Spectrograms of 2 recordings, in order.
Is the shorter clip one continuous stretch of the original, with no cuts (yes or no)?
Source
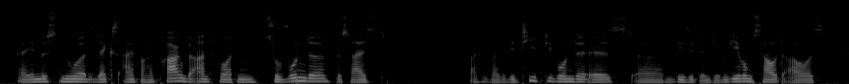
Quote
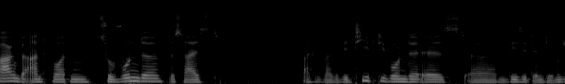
yes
